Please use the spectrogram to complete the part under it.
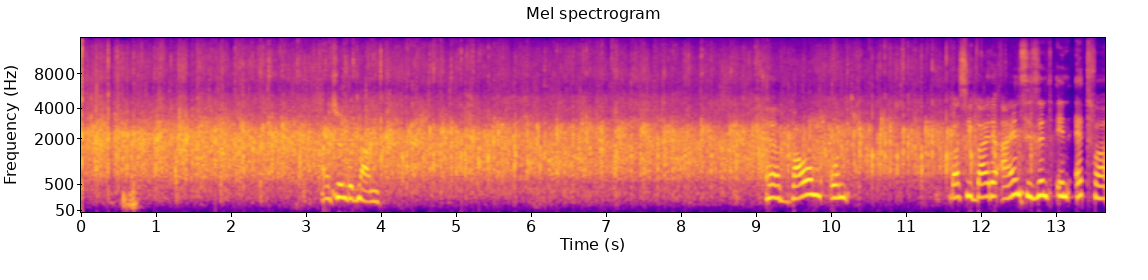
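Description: An audience applauds steadily in a large room.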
